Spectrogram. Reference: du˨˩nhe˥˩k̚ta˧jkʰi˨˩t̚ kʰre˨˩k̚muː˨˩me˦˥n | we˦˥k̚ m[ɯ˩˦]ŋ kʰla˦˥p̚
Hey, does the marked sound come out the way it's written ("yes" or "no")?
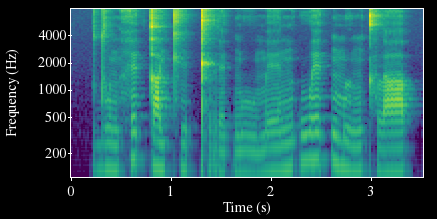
yes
